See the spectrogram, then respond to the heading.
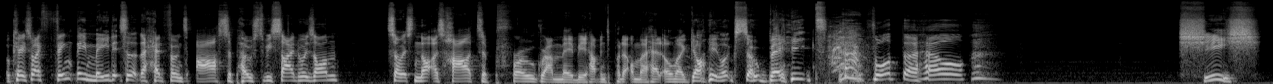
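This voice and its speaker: A man's voice: mid-range voice, a bit bright. A man giving casual, informal gameplay commentary as a video host, with slang and mild swearing.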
